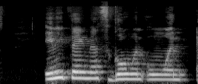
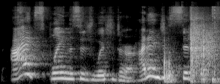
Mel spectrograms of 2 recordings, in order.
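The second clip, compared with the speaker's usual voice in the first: usual speaking voice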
